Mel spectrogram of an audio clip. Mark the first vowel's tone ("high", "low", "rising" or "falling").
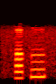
low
